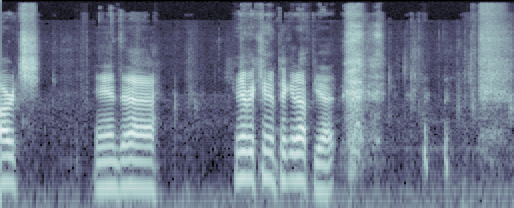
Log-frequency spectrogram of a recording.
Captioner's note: laughs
